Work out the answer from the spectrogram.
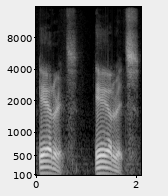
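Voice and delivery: "eretz" with first-syllable stress and a final ts; ts ending. Shown as a demonstration. Teacher spelling out a Hebrew word, "eretz" ending in ts. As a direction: end "eretz" on a crisp ts sound, accent up front. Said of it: "This is a ts".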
